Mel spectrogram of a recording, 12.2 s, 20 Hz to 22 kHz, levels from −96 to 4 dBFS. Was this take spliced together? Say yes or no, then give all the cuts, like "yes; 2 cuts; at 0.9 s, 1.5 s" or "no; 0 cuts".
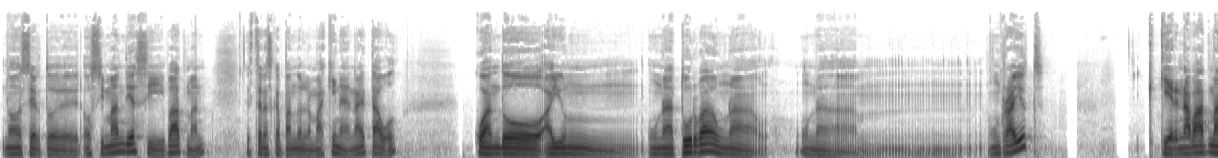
no; 0 cuts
